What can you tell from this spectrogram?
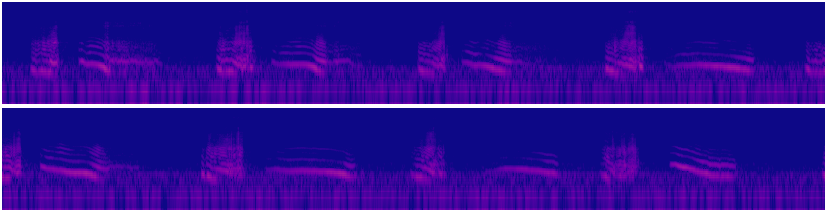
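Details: Small pet brown rat, male, napping and snoring: a string of short, squeaky, downward-sliding chirps about once a second, each with a soft breathy puff. Faint steady hum underneath.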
